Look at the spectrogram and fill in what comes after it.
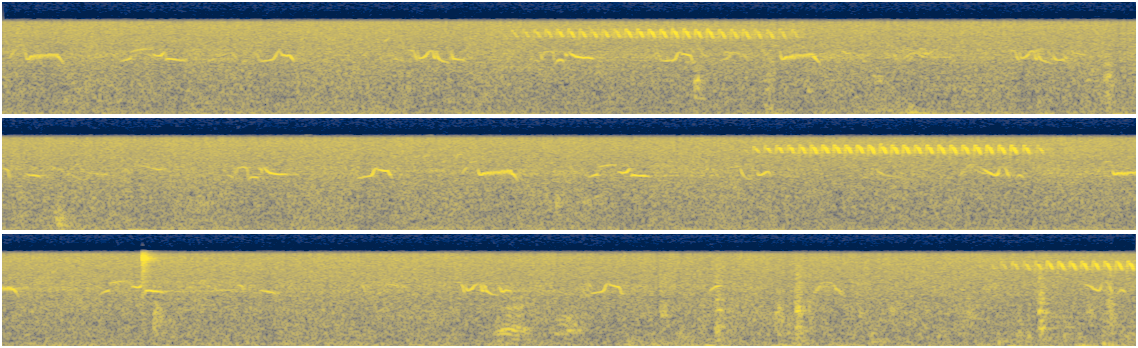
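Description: Birds chirping over steady outdoor background noise. A high trill about a second long comes three times, roughly every seven seconds, and there is a single sharp click about twelve seconds in.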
